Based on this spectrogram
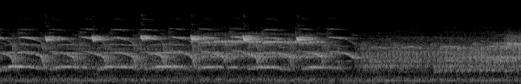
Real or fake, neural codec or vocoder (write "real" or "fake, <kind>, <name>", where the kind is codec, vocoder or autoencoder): real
